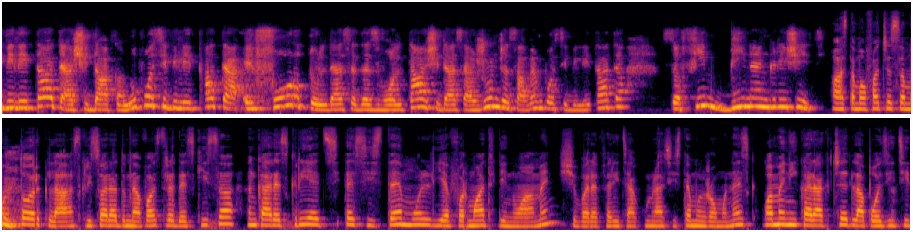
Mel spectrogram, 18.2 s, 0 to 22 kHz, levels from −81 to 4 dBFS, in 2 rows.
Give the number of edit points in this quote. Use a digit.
2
